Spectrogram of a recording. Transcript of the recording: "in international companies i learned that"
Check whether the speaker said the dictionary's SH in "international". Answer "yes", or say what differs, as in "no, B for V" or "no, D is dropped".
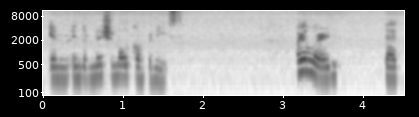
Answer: yes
